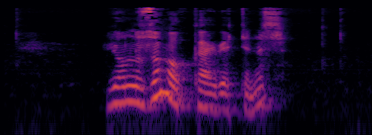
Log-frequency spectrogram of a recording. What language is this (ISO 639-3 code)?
tur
